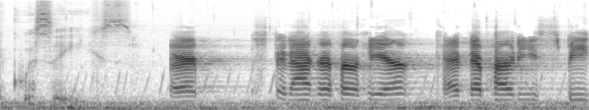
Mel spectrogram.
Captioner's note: in nasal robot voice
